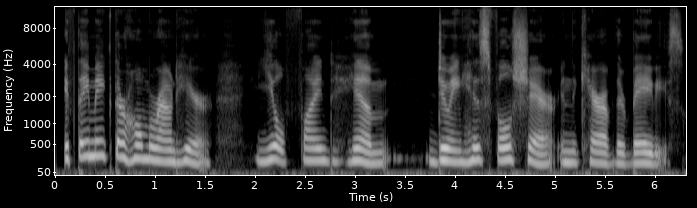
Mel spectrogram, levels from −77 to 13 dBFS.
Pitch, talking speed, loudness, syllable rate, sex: 200 Hz, 190 wpm, -19 LUFS, 4.4 syllables/s, female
